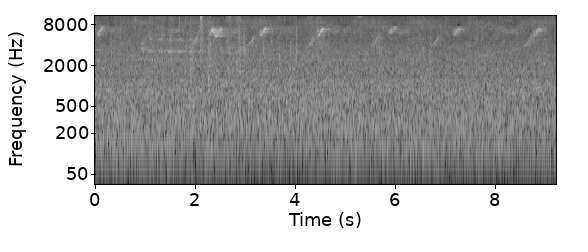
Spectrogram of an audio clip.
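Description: Steady background noise with a small bird repeating a short, high, rising chirp about once a second.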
